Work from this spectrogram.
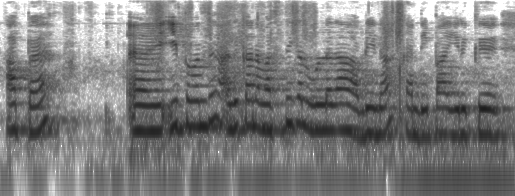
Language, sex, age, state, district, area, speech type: Tamil, female, 30-45, Tamil Nadu, Mayiladuthurai, rural, spontaneous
